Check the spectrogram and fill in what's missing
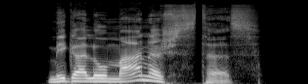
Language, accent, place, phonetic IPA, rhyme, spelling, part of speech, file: German, Germany, Berlin, [meɡaloˈmaːnɪʃstəs], -aːnɪʃstəs, megalomanischstes, adjective, De-megalomanischstes.ogg
- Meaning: strong/mixed nominative/accusative neuter singular superlative degree of megalomanisch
